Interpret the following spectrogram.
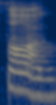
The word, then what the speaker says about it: Thog: it's thog, rhymes with log, Oh, not lag.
